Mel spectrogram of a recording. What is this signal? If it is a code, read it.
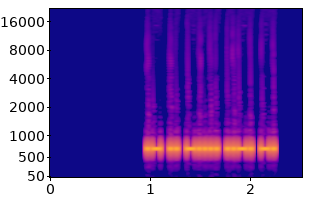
Morse code, heard as a keyed tone, about 38 wpm, 700 Hz. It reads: AI6FN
